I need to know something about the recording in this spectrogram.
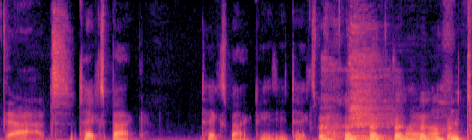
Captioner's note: laughing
